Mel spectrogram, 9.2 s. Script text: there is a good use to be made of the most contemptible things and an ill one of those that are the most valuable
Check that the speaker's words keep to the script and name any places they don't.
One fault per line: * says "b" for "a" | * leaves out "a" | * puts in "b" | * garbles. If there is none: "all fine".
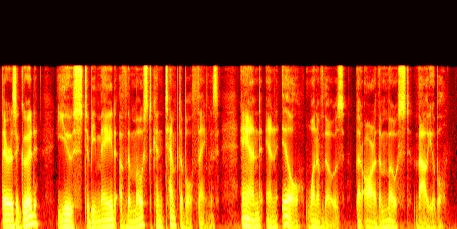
all fine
